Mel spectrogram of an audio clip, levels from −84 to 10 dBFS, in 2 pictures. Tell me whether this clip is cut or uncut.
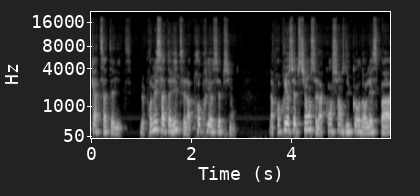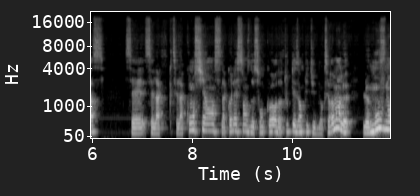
uncut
